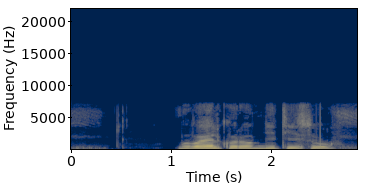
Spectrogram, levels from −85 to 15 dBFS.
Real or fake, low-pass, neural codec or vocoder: real; 7.2 kHz; none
